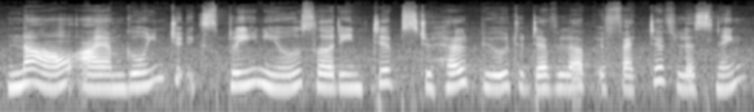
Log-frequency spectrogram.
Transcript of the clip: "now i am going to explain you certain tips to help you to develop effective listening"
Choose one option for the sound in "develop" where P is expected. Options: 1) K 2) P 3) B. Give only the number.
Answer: 2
